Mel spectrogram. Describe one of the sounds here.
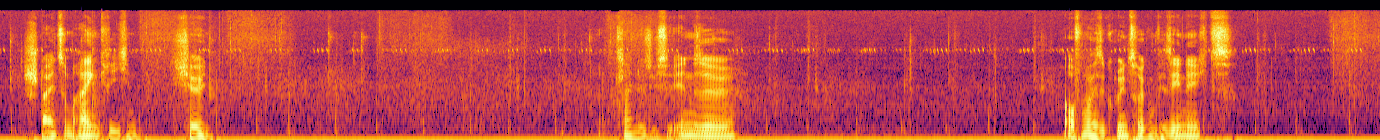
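Footsteps crunch on loose ground.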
